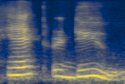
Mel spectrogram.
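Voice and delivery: Pain perdu said slowly in a put-on French accent, with a soft breathy P. Shown as a demonstration. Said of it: "great French accent coming through".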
